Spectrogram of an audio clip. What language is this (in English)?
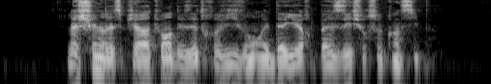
French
